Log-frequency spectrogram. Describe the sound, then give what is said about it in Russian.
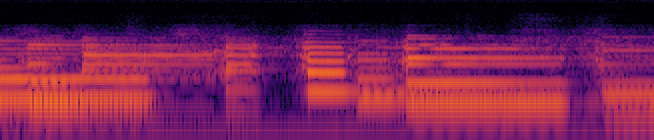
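An electric guitar being tuned, with single distorted notes plucked and left ringing, then struck again at shifting pitches in an uneven rhythm. The tone is bright and buzzy, and no one speaks. “Сейчас настроим гитару.”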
